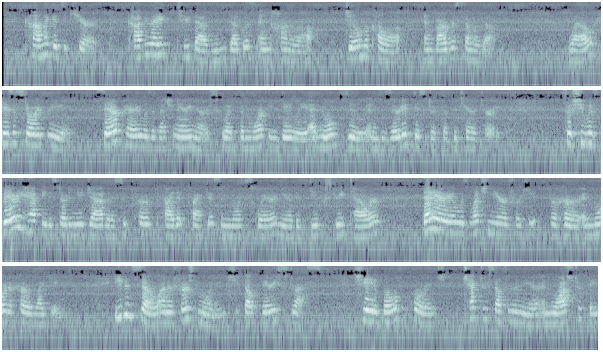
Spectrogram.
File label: chicago, dialects; speech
